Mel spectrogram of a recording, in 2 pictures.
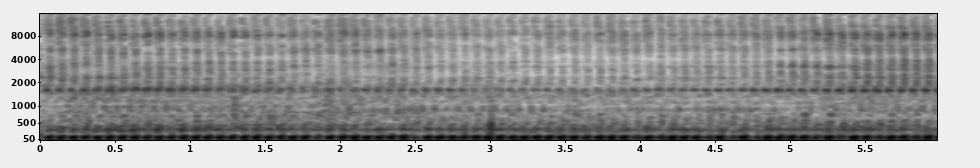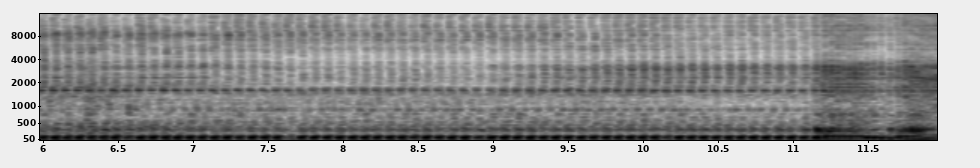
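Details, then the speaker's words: Early 1980s Suzuki LT125D Quadrunner 124cc pull-start single, after new carburetor, spark plug and oil, at idle: light quick ticking about four per second over the thump; intake and exhaust valves believed to need adjustment. "You can tell by the clicking that the valves, there's a pair of intake and exhaust valves underneath that need to be adjusted."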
